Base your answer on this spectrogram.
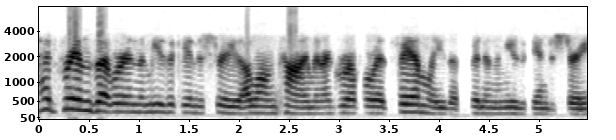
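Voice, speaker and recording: In an American accent, a woman speaks with a bright, sharp tone. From US South. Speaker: country music fan. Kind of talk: casual chat.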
